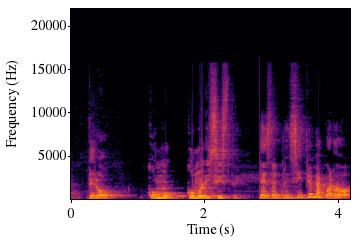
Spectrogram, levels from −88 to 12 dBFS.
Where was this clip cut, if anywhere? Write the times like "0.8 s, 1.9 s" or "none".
2.7 s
